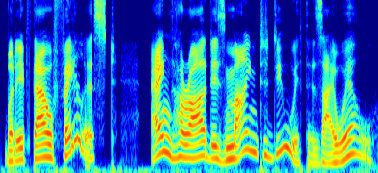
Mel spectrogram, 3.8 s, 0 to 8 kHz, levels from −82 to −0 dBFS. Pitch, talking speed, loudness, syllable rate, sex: 190 Hz, 205 wpm, -19 LUFS, 4.8 syllables/s, male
